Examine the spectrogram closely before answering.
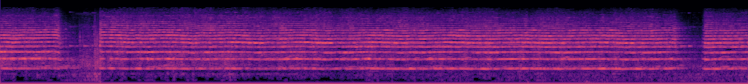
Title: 熊よけ鈴よりもうるさいブレーキ音w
